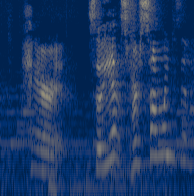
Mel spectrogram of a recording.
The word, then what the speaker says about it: Herod: according to google translate it is pronounced herod so yes for some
